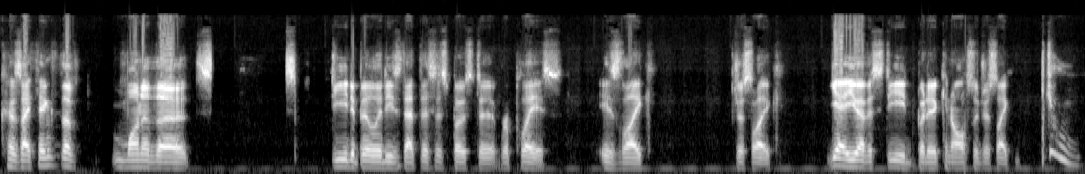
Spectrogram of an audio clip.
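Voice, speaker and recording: A man acting as game master, talking casually and haltingly with frequent restarts. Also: fairly low pitch, steady tone, dry recording. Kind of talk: casual tabletop game chat.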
